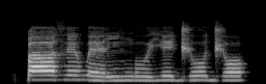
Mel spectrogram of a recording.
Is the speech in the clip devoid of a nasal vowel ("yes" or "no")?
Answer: no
